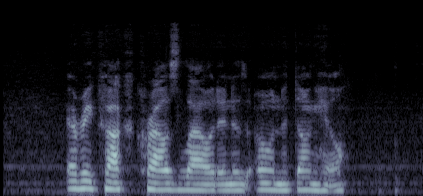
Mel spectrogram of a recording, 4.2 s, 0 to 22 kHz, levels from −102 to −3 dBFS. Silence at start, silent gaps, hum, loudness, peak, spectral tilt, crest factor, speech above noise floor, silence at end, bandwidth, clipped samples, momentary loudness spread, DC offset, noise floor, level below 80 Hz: 0.65 s; none; none; -37 LUFS; -18 dBFS; -8 dB/octave; 20 dB; 33 dB; 0.8 s; 10.5 kHz; under 0.1%; 10 LU; under 0.1%; -69 dBFS; -72 dBFS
